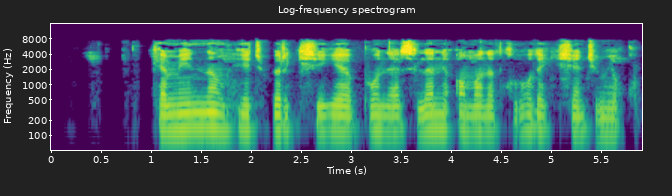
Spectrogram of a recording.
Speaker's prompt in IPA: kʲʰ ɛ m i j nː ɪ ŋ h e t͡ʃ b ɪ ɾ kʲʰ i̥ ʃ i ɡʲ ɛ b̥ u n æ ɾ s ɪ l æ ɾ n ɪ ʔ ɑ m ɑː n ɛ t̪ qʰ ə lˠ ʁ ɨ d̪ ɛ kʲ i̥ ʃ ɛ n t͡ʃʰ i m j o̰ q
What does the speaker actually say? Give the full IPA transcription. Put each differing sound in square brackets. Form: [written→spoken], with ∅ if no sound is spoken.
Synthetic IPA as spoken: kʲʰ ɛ m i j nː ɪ ŋ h e t͡ʃ b ɪ ɾ kʲʰ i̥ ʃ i ɡʲ ɛ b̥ u n æ ɾ s ɪ l æ ɾ n ɪ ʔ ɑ m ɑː n ɛ t̪ qʰ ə lˠ ʁ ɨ d̪ ɛ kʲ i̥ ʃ ɛ n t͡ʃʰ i m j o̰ q

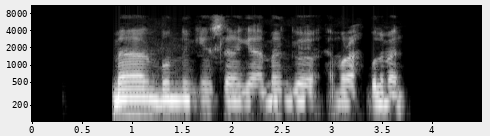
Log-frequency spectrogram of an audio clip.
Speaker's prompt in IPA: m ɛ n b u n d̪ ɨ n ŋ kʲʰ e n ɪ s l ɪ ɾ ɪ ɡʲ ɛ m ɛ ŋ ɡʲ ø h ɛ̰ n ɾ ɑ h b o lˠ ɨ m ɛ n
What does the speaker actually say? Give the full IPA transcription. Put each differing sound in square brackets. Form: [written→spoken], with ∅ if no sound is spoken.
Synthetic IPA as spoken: m ɛ n b u n d̪ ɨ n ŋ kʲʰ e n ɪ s l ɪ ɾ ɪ ɡʲ ɛ m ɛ ŋ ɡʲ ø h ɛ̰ [n→m] ɾ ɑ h b o lˠ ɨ m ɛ n

